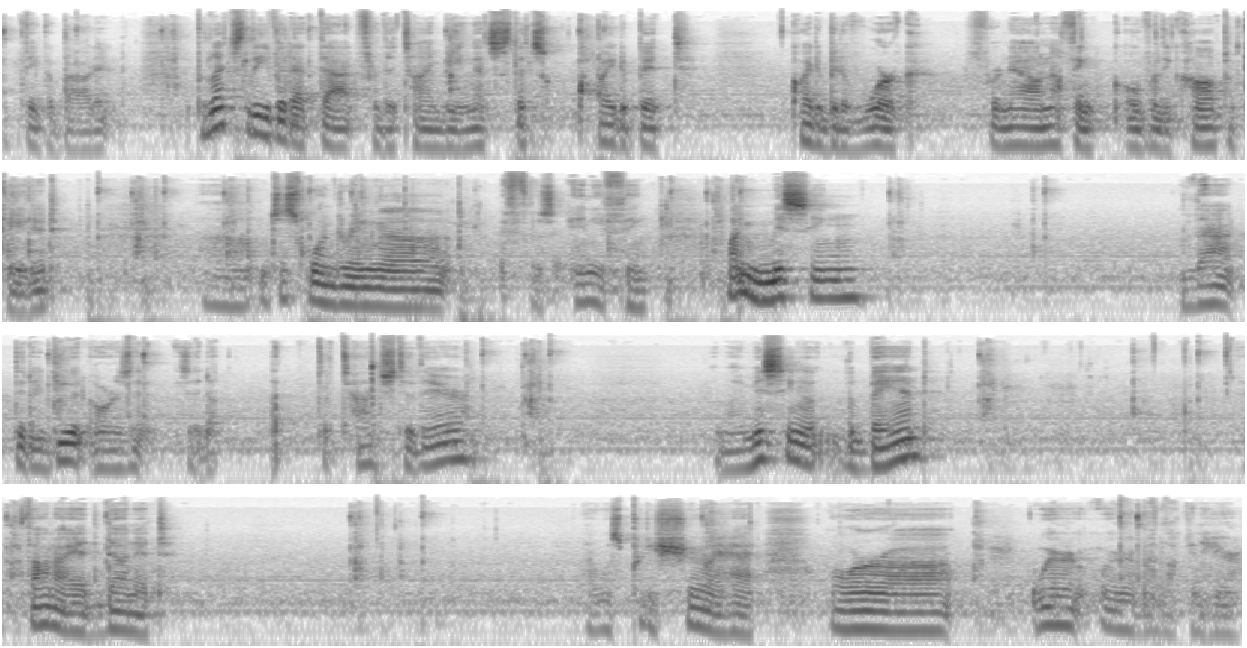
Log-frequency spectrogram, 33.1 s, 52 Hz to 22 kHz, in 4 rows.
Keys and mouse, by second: 11.3 alt+h, 17.4-33.1 drag, 19.0 a.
